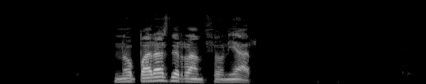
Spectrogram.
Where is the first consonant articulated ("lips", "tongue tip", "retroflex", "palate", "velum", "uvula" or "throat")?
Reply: tongue tip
